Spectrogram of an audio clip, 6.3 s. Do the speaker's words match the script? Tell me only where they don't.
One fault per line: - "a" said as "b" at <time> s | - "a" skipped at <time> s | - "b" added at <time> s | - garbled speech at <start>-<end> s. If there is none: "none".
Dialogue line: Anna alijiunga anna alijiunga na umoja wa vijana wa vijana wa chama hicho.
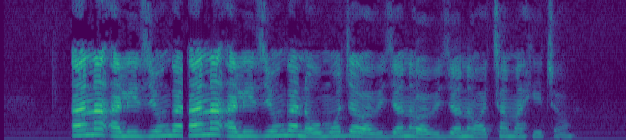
none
